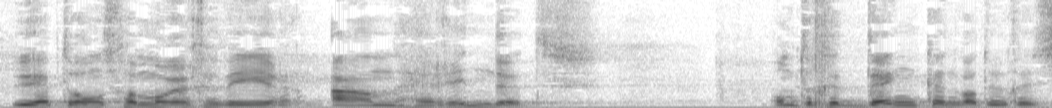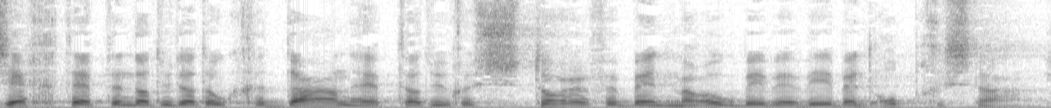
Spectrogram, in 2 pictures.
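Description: A middle-aged pastor preaching a sermon, swinging between soft talk and loud, drawn-out emphasis. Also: male voice, mid-range voice, slightly rough, big-room sound. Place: church hall.

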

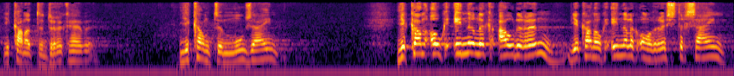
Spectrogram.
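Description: A man preaching to children in a church, his voice set high and swinging widely up and down. He speaks slowly and emphatically, repeating short phrases as he addresses the young listeners. The voice is slightly husky and rings with a long reverb from the church. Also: lively intonation, a little mellow. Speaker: pastor. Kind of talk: children's sermon on prayer day.

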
